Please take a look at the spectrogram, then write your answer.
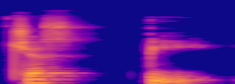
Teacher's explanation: We hear the T in just as a stop T between consonants, so you don't really hear it.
